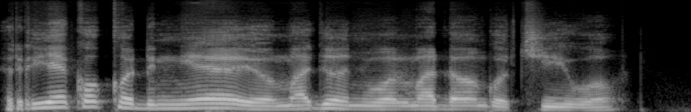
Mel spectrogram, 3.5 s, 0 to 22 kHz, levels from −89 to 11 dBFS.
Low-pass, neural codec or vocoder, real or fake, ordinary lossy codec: none; codec, 44.1 kHz, 2.6 kbps, DAC; fake; none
